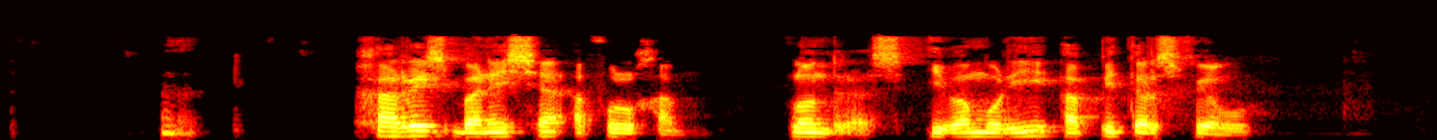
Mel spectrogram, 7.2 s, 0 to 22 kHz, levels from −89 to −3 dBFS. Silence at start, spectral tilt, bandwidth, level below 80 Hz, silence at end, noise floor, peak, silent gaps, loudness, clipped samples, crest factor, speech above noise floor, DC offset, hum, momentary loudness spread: 0.8 s; -4 dB/octave; 7.8 kHz; -64 dBFS; 0.95 s; -71 dBFS; -2 dBFS; 1.44-1.50 s, 1.63-1.77 s; -18 LUFS; under 0.1%; 18 dB; 53 dB; under 0.1%; none; 18 LU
